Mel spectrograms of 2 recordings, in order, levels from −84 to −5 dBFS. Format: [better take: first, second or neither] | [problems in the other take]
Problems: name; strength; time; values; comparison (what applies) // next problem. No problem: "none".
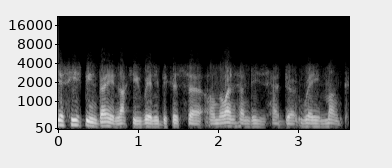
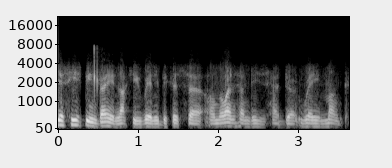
first | background sound (Finger snapping); 18 dB below the speech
